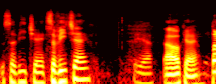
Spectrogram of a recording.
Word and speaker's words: ceviche: It's pronounced ceviche.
